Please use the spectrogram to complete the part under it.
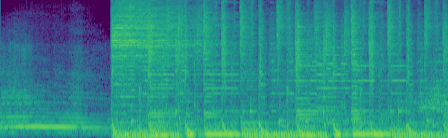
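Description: A Formula Ford race car on a circuit: quiet ambience, then an engine abruptly cuts in loud and close, droning and revving with rapid rising and falling pitch sweeps as it drives the track.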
